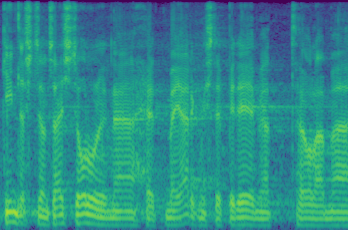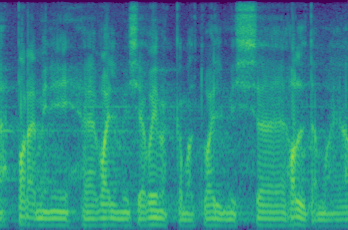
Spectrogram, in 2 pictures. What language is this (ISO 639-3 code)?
est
